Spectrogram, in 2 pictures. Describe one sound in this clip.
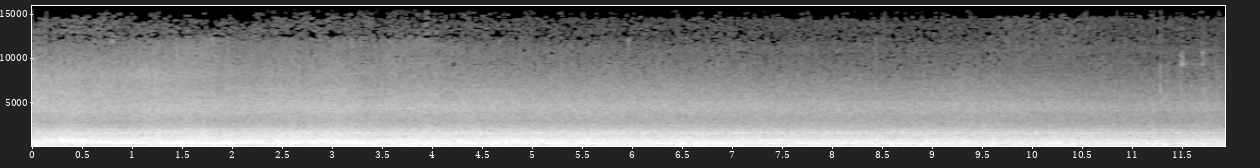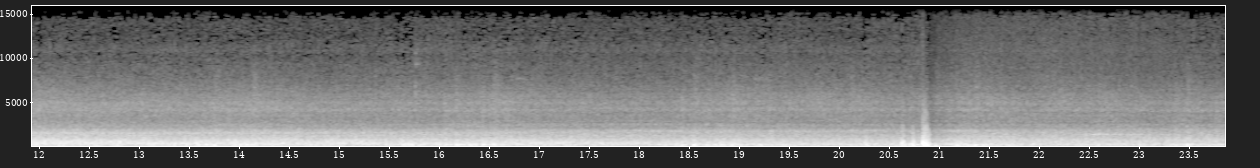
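A train rumbles along an overhead track and slowly fades away.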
